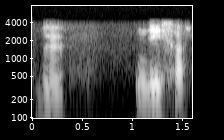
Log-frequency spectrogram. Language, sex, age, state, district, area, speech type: Maithili, male, 18-30, Bihar, Saharsa, rural, conversation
